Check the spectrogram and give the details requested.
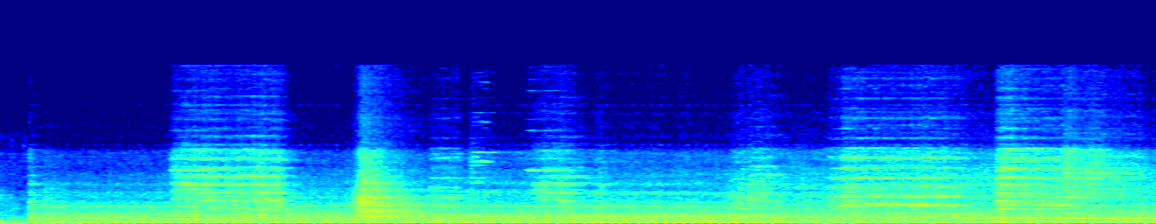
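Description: Canadian National diesel locomotives passing close with a heavy low rumble, their wheels squealing in several short, high-pitched bursts.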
